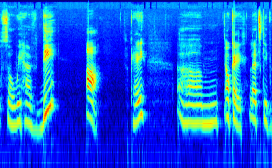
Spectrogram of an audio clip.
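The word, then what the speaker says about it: día: the accentuated one so we would normally expect this word to be pronounced DIA however it's not pronounced it's pronounced DIA what does that mean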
